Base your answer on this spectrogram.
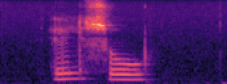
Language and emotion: Russian, neutral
